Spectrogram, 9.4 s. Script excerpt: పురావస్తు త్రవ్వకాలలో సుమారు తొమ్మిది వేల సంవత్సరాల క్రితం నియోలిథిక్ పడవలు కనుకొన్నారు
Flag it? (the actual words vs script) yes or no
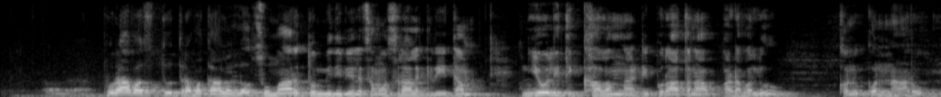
yes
